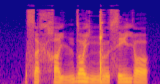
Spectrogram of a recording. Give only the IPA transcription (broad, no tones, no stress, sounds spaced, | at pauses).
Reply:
s a x χ a j n d ɔ j ŋ͡ǃ u s i j ɔ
